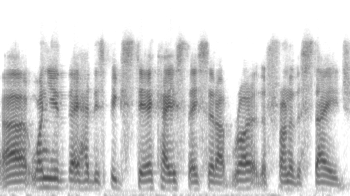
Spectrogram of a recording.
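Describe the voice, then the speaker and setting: A man with an Australian accent talks at a fairly quick pace in a bright, sharp tone, his intonation flat and monotone. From Australia, Shepparton, Victoria. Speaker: pub band musician. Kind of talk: casual chat.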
